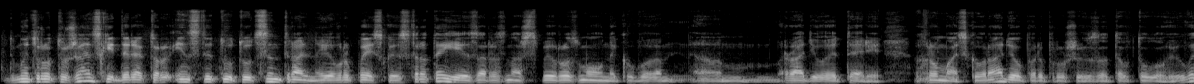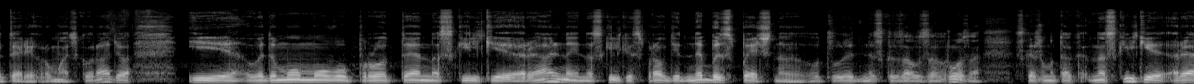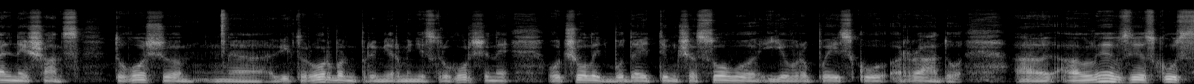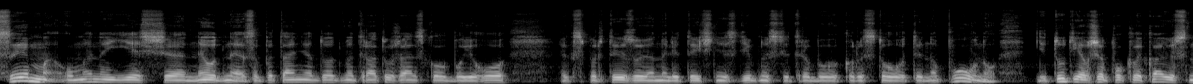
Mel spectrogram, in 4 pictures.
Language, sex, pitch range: Ukrainian, male, 85-105 Hz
